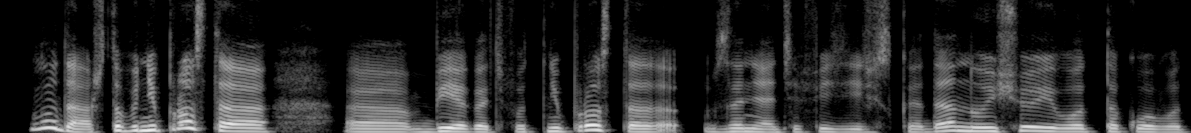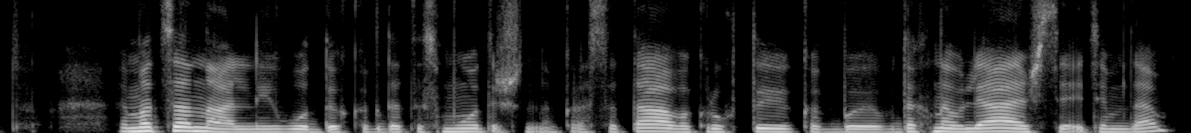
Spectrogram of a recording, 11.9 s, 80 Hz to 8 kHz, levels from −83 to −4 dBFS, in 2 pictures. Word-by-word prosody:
Ну 390 +2 +3
да, 165 - +2
чтобы 255 +6 +1
не 270 +1 +7
просто, 225 - +3 0.3
а, 175 -2 -1
бегать, 175 -2 +2
вот 175 +1 -8
не 210 - +2
просто 190 -7 +2
занятие 175 -3 -3
физическое, 165 -1 -8
да, 225 +7 +1
но 225 -2 +3
ещё 215 +3 +1
и 220 -2 +4
вот 190 -2 -2
такой 190 -2 -2
вот 160 -1 -6 0.6
эмоциональный 200 -6 +3
отдых, 165 -1 -1
когда 170 -1 -5
ты 170 +1 -10
смотришь 185 +1 -3
на - - -9
красота 185 +5 -1
вокруг, 175 -1 -4
ты 185 -3 0
как 170 -1 -8
бы 165 +1 -1
вдохновляешься 190 +1 +1
этим, 175 -2 -3
да. 200 +7 -3
180 Hz, 165 wpm, -24 LUFS, 170-205 Hz, 0.6 s, не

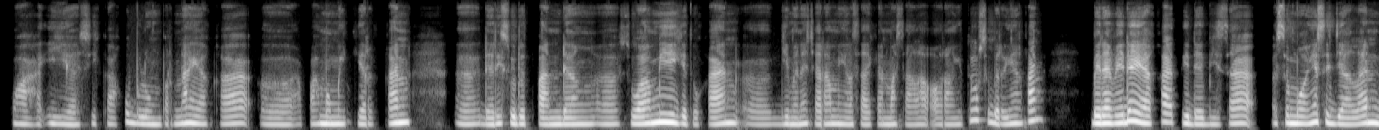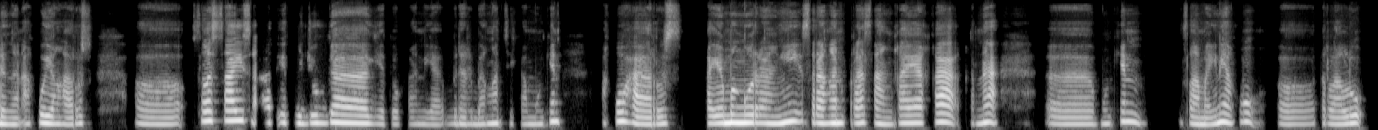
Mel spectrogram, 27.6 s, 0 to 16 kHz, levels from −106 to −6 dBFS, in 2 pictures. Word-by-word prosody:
Wah 185 -2 -7
iya 190 -3 -4
sih 200 - -15
Kak. 190 -2 -13
Aku 240 - -9
belum 185 -2 0
pernah 195 +3 -1
ya 205 -3 +2
Kak, 195 +3 -5 0.2
eee, 175 -1 -7 0.2
apa 190 - -14
memikirkan 195 +1 +1 0.6
e - - -11 0.3
dari 180 +2 0
sudut 195 -2 0
pandang 185 0 +1 0.2
e - - -8 0.2
suami 205 +5 +7 0.2
gitu 190 -2 -4
kan 185 +2 +1 0.2
e 200 - -17 0.3
gimana 190 +1 -1
cara 190 -1 -5
menyelesaikan 180 -1 -4
masalah 180 -1 -7
orang 180 0 -9
itu 180 - -11
sebenarnya 205 -6 -1
kan, 280 +2 +2 0.6
beda-beda 215 +4 +8
ya 230 -5 +8
Kak 240 -1 -2
tidak 185 -3 0
bisa 185 +2 -7 0.4
e - - -10
semuanya 210 +2 +5
sejalan 195 -1 +1
dengan 185 -2 -2
aku 210 +2 0
yang 195 -1 -3
harus, 205 +3 -8 0.5
eee, 185 -1 -7 0.2
selesai 280 +1 +2
saat 220 0 -9
itu 225 -1 -8
juga 220 -1 +2
gitu 185 -2 -14
kan. 185 +1 -17
Ya 175 -1 -13
benar 190 -1 -10
banget 200 +3 -5
sih 200 - -24
Kak. 185 -1 -14
Mungkin, 190 +8 -4 0.5
aku 265 - -3
harus 195 -1 -3 0.2
kayak 210 +1 +1
mengurangi 225 +2 +5
serangan 215 -2 +1
prasangka 215 -3 -4
ya 220 0 +1
Kak, 245 -2 +2
karena, 225 +4 -1 0.5
eee, 185 -1 -6
mungkin, 215 +2 -5 0.4
selama 190 -3 -3
ini 240 +5 +3
aku, 245 +4 -9 0.3
eee, 185 0 -12
terlalu 195 +2 -3
195 Hz, 150 wpm, -22 LUFS, 185-215 Hz, 0.6 s, beda-beda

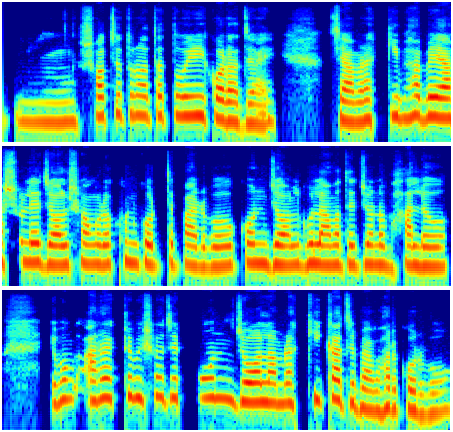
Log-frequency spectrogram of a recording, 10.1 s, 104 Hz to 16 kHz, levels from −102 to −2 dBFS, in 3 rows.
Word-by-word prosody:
উম 215 0 -5 0.2
সচেতনতা 275 0 -1
তৈরি 270 0 +3
করা 230 -2 +5
যায়, 205 +1 -2 0.5
যে, - - -14
আমরা 220 +2 +1
কিভাবে 265 0 +2
আসলে 245 +1 -1
জল 225 0 +4
সংরক্ষণ 230 +1 -1
করতে 230 +1 -1
পারব, 215 -2 -1 0.2
কোন 240 -1 +1
জলগুলো 225 +1 +2
আমাদের 225 0 -1
জন্য 225 -1 +1
ভালো 220 -1 0 0.5
এবং 305 +4 0 0.2
আরো 305 +2 +2
একটা 335 +2 -5
বিষয় 345 +2 -3
যে, - - +1 0.2
কোন 335 0 +1 0.2
জল 285 0 +7
আমরা 275 0 0
কি 320 - -1
কাজে 305 -3 +4
ব্যবহার 220 +1 0
করব। 190 -4 0
240 Hz, 180 wpm, -22 LUFS, 220-275 Hz, 0.5 s, জল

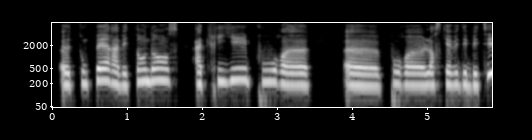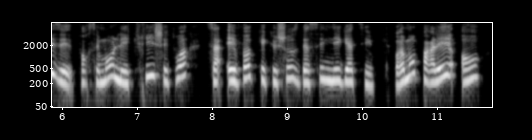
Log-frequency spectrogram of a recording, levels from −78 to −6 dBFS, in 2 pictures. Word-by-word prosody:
heu, 185 - +3
ton 195 +2 -7
père 240 +3 +4
avait 180 -3 -1
tendance 235 +3 0 0.2
à 195 - +1
crier 235 +5 -3
pour, 225 -2 -3
heu 185 -1 +2 0.5
heu, 170 -2 +2
pour, 195 -2 -3
heu, 180 -1 +2
lorsqu'il 185 +1 -1
y - - +1
avait 185 +1 -4
des 190 +1 -2
bêtises 185 - +2
et 200 -4 +1
forcément 220 +5 -2
les 220 -8 +2
cris 300 +9 -1
chez 235 -8 -3
toi, 285 +9 +1 0.2
ça 220 -2 0
évoque 265 +5 +3
quelque 230 -4 -2
chose 270 +3 -3
d'assez 215 +3 -2
négatif. 225 -5 0 0.3
Vraiment 240 - +3
parler 250 +4 +3
en, 260 +6 0
220 Hz, 165 wpm, -21 LUFS, 190-245 Hz, 0.5 s, père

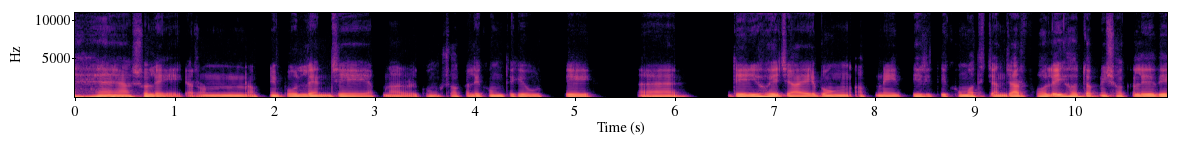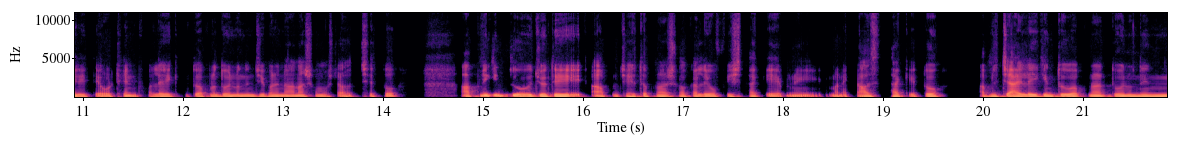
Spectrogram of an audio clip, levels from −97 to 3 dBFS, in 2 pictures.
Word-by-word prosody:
হ্যাঁ, 120 0 +4
আসলেই। 100 -2 0
কারণ 95 - -4 0.4
আপনি 115 -2 -4
বললেন 100 0 +3 0.2
যে, 105 - +1 0.3
আপনার - - -5 0.2
ঘুম 100 - -4
সকালে 105 0 -3
ঘুম 105 -1 0
থেকে 105 0 -2
উঠতে 105 0 -4 0.6
অ্যা - - -4 0.8
দেরি 105 0 +4
হয়ে 105 -3 +4
যায় 95 0 0
এবং 100 +1 0 0.3
আপনি 100 -3 -4 0.2
দেরিতে 110 0 -2
ঘুমাতে 110 +1 +1
যান। - - 0
যার 100 0 +3
ফলেই 110 +2 +3
হয়তো 115 0 +4
আপনি 110 -4 -3
সকালে 100 0 -1 0.2
দেরিতে 100 0 +1
ওঠেন। 95 0 -2
ফলে 110 +1 -2 0.2
কিন্তু 115 +1 -15
আপনার 115 -1 -3
দৈনন্দিন 105 0 +2
জীবনে 105 -1 +1
নানা 105 0 +1
সমস্যা 105 +2 -4
হচ্ছে। 125 -2 -10
তো - - +1 0.8
আপনি 125 +6 +1
কিন্তু 150 -1 +4 0.2
যদি 110 0 +6 0.4
আপ 95 - -2 0.2
যেহেতু 120 -2 0
আপনার 120 -2 0
সকালে 100 -1 -1
অফিস 110 +2 -5
থাকে 95 -2 -4
আপনি - - -3 0.3
মানে - - -1
কাজ 100 0 +2 0.2
থাকে, 100 -1 -1
তো 105 - +3 0.5
আপনি 120 +2 +2
চাইলেই 115 +1 +5
কিন্তু 120 -2 +3
আপনার 105 -2 0
দৈনন্দিন 110 +2 +4
105 Hz, 155 wpm, -21 LUFS, 100-115 Hz, 0.8 s, যদি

